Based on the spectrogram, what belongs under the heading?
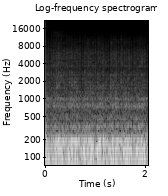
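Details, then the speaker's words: Lopey, jerky V8 idle at a salvage auction that cleans right up with a little throttle and sounds almost like a cam; the missing cold air intake could also be a cause. Rough lopey idle, cause unconfirmed. "oh my goodness guys the way this car lopes it's it the car is jerky but as soon as you get a little throttle it cleans right up it almost sounds like a daggum cam"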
